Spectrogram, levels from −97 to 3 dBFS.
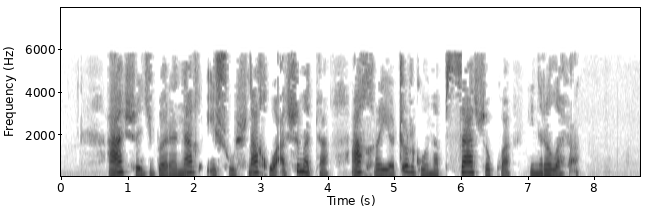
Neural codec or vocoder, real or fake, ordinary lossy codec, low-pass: none; real; MP3, 24 kbps; 7.2 kHz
